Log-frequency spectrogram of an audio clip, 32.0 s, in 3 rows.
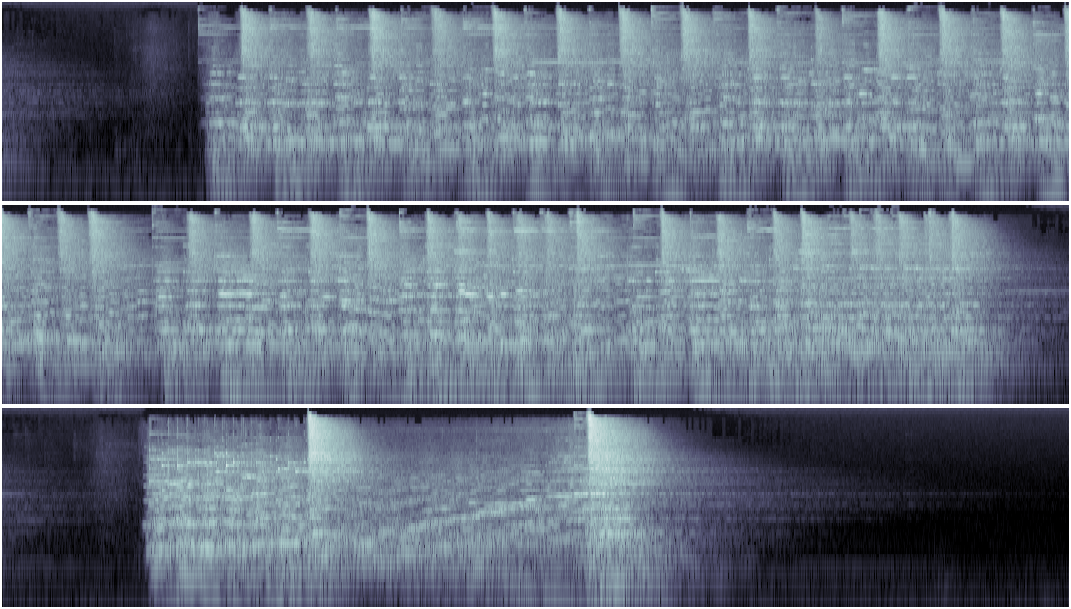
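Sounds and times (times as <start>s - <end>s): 
wind ensemble playing: 2.0s - 21.4s, 22.8s - 28.6s.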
